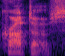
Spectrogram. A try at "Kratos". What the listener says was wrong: Kratos. Kratos. It's Kratos. That sounds like bargain bin version. It's got the wrong A in it.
